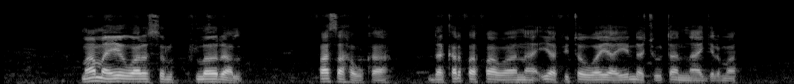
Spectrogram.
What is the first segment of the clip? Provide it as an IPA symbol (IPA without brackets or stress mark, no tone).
m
